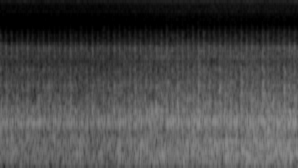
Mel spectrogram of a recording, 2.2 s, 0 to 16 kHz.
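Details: Isuzu D-Max 4JK1 diesel after repair of leaking injector washers, blocked injectors and cylinder head (previously revved only to 2000 rpm): steady, even idle clatter, no misses or hunting; healthy and settled.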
